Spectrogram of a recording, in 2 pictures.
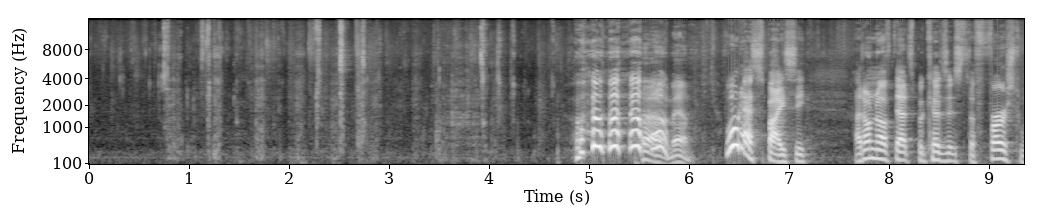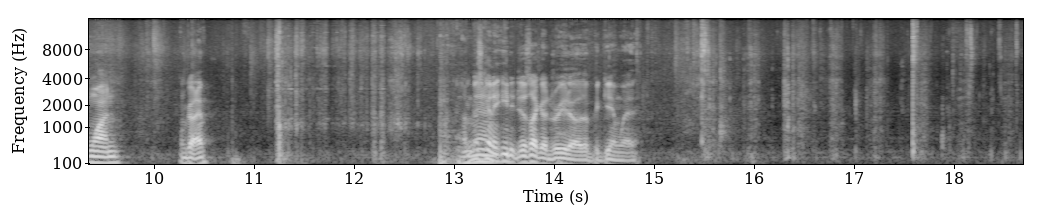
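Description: A man crunches on crisp chips close by.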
